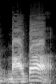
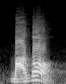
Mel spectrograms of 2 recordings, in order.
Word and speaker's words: 막아: 그 다음에 막아 이렇게 발음을 해야 되는데 요즘은 막어 이렇게 발음하는 경우들이 상당히 많아요. 그래서 로 발음해야 될 것이 쪽으로 바뀌는 그런 특성을 보이고 있는데 물론 아직은 막아가 맞습니다.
